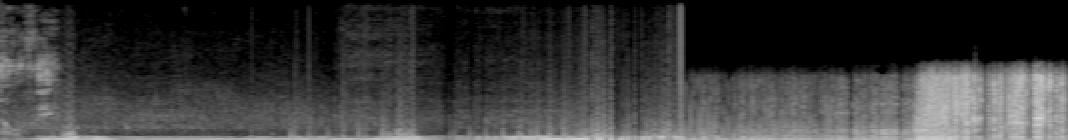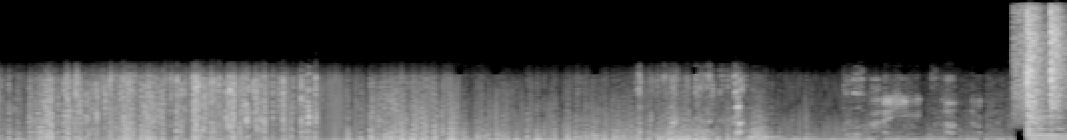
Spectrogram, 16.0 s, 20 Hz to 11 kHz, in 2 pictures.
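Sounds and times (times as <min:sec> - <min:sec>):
loud car engine pulling away: 0:00.0 - 0:09.9.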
